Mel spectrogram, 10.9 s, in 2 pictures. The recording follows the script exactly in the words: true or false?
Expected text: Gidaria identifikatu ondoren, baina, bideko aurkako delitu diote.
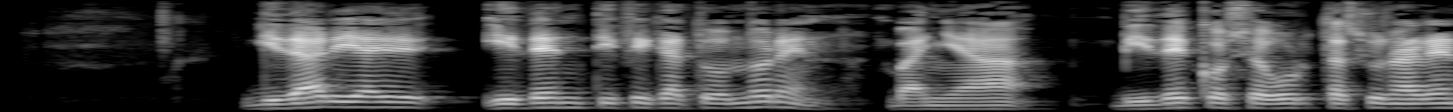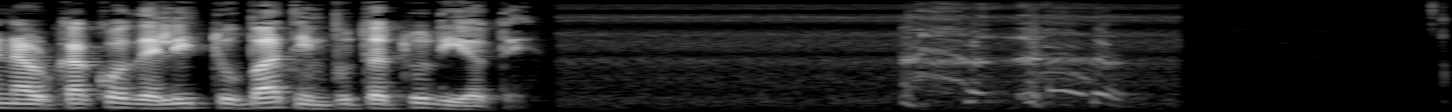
false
